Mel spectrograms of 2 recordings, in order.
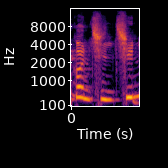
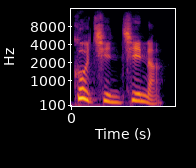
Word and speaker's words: Cochinchina: Mira, no se dice Conchinchina, ¿Cómo se dice? se dice Cochinchina.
